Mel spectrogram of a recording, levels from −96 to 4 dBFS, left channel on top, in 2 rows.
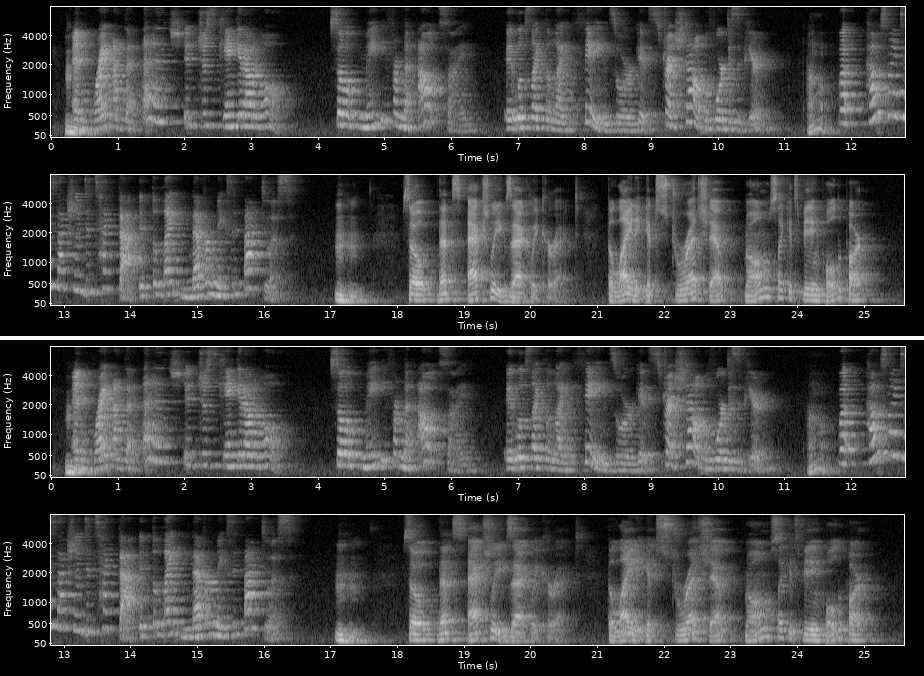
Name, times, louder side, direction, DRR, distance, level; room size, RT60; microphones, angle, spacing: voice 1, 0.3-3.4 4.2-6.3 6.8-7.7 8.0-8.9 9.2-10.8 11.8-11.9 12.2-16.3, left 1 dB, 5° left, -7 dB, 3.6 m, -31 dB
voice 2, 11.3-11.6 17.1-17.4 18.1-20.5 21.2-24.9, left 2 dB, 80° left, 7 dB, 0.7 m, -28 dB
11.5 x 7.0 x 3.1 m, 0.73 s
head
